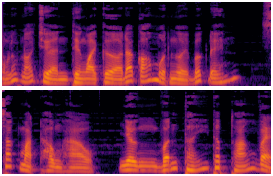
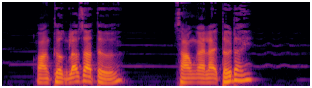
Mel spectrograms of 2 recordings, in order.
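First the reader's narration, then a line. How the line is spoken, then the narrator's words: Smiling greeting. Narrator (Vietnamese): Lâm Văn Vinh mỉm cười chào đón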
